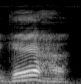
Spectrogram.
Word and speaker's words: guerra: Cuidado também com, ó, o GU de guerra, porque o GU de guerra, aqui, esse U, ó, não é pronunciado aqui, ó, não é. Isso aqui também é dígrafo também porque você não pronuncia esse U.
